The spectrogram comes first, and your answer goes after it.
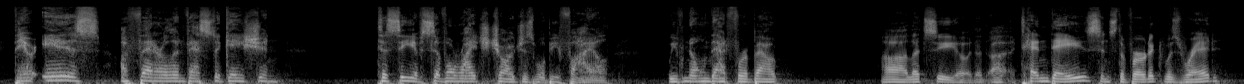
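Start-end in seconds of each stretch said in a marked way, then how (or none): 0.2-6.1 mock, pretend whisper. Giving a sarcastic hint to the clueless City Council: mock whisper. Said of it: "I'll whisper this".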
